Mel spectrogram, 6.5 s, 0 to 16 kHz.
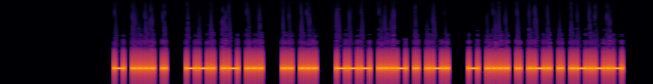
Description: Morse code, heard as a keyed tone, about 37 wpm, 700 Hz. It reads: THE GAS IS OVER THERE.
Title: Sentences from Top 1100 Words 40wpm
